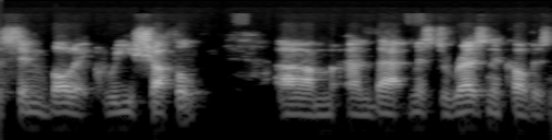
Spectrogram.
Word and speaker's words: Reznikov: Do we not know what's happening with what's concerning Minister Reznikov? Did I pronounce that correctly?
